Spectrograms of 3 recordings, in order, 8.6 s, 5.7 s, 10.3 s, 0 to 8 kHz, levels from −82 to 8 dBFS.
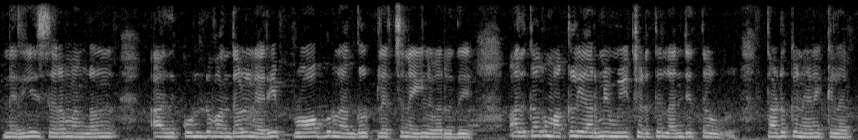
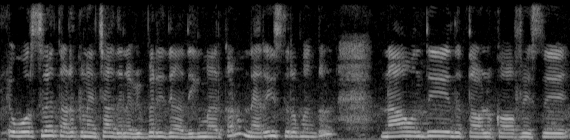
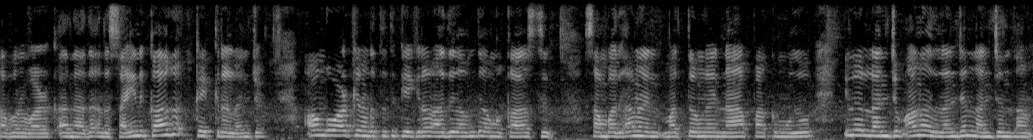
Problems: constant background noise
